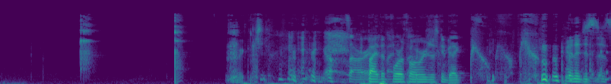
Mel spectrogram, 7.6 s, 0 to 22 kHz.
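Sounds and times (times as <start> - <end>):
glasses clinking together in a toast: 1.0 - 1.4, 2.2 - 2.4
speech: 3.0 - 7.6
laughter: 3.1 - 5.5, 6.6 - 7.6.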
